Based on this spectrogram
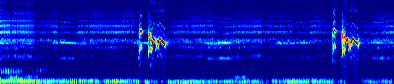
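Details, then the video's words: Sooty-headed bulbul singing in gacor, giras and menggaruda style, used as master song: two short bubbly, warbled phrases about three seconds apart, each a sharp note then a quick rolling trill, over a steady high electronic whine and low rumble. "Suara Burung Kutilang Gacor Giras dan Menggaruda Cocok Untuk Masteran"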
